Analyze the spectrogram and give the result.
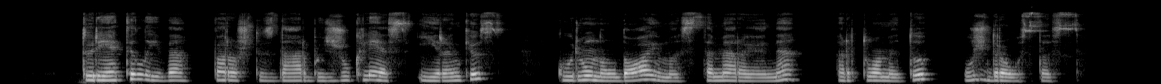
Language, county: Lithuanian, Vilnius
